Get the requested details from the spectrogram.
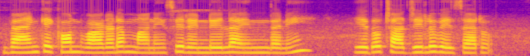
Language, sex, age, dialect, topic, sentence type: Telugu, female, 18-24, Utterandhra, banking, statement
